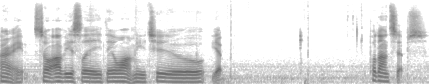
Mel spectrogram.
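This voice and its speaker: A woman live-streaming a game with casual, sweary commentary and expressive reactions. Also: rumbling low, takes it slowly, slight background noise.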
